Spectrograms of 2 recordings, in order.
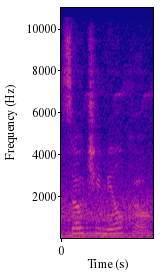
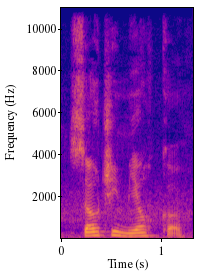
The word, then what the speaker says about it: Xochimilco: Um We're going to get the pronunciation up real quick. There it is. Xochimilco Xochimilco New Mexico Um it's like a lake area, and they have that's where they're native to.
